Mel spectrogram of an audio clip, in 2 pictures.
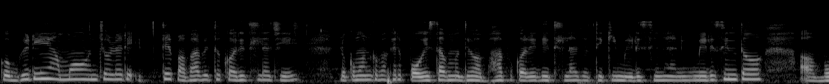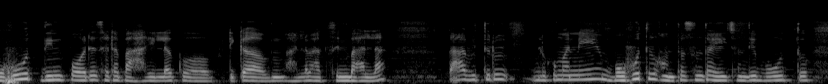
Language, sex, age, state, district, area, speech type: Odia, female, 18-30, Odisha, Puri, urban, spontaneous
